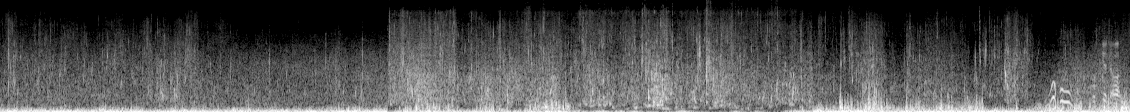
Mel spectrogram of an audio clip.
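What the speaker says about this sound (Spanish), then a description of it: "Estaban ya las olas casi llegando al borde de la canoa" Wind buffets a canoe on the Yukon River as waves slosh against its hull, a loud, close, continuous roar of gusts and rushing water that dips briefly midway and then surges back.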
